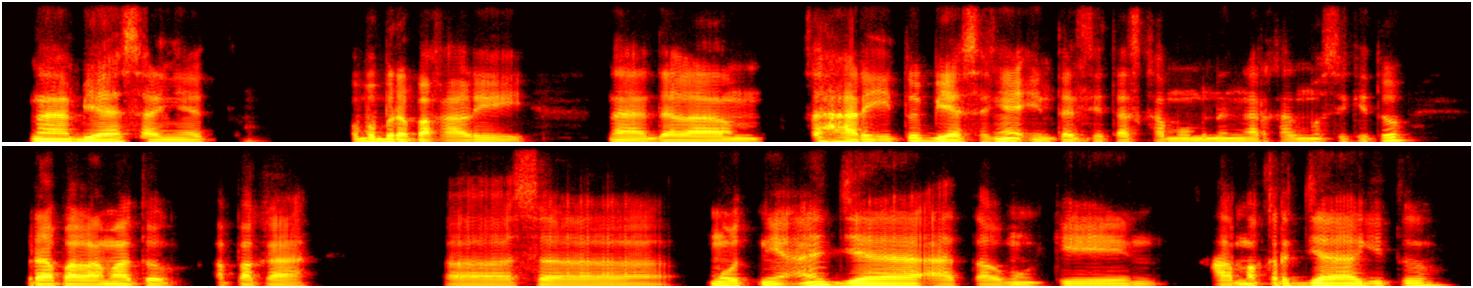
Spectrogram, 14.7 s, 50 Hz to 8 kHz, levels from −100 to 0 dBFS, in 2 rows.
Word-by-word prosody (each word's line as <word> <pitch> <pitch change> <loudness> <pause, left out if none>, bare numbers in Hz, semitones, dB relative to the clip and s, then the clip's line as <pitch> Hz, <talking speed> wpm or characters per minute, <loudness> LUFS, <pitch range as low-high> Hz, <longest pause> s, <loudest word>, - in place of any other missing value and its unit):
Nah 115 -2 +6
biasanyat 105 -2 +2 0.7
oh 125 - -2
beberapa 115 -3 +4
kali? 95 +1 -2 0.4
Nah 95 -2 +2
dalam 95 -2 +1 0.2
sehari 110 -3 +2
itu 145 -1 -2
biasanya 120 +4 +3
intensitas 95 -2 -5
kamu 95 0 -5
mendengarkan 90 -1 -4
musik 90 -1 -9
itu 165 +2 -2 0.4
berapa 100 0 +3
lama 95 +1 +4
tuh? 95 -4 -2 0.2
Apakah, 90 -1 -2 0.7
eee, 90 -1 -2
se-mood-nya 90 +3 -2
aja 115 -5 +4
atau 95 -1 -3
mungkin 100 +2 -3 0.2
selama 95 +1 0
kerja 110 +1 +4
gitu? 120 +3 -4
100 Hz, 110 wpm, -25 LUFS, 95-110 Hz, 0.7 s, Nah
